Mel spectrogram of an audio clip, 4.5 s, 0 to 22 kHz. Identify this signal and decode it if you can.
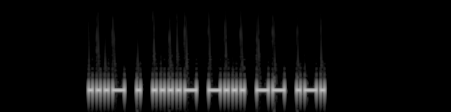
Morse code, heard as a keyed tone, about 30 wpm, 700 Hz. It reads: VE4BMR
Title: DXCC-100 Call Signs - 6 Characters - Repeated 3x - 30wpm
